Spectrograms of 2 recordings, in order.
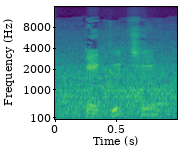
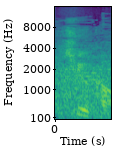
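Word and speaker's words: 出口: So you put them both together, going out and mouth, you get in Japanese deguchi, and in Chinese chuko, which means exit.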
